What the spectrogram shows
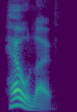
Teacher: Hello has two syllables. Hello. The stress is on the second part. · Notice how your voice rises.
